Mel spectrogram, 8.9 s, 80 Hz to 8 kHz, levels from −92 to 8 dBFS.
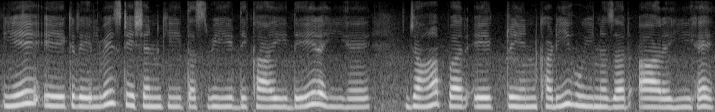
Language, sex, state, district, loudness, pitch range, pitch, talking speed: Hindi, female, Rajasthan, Jaipur, -14 LUFS, 225-250 Hz, 230 Hz, 135 wpm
